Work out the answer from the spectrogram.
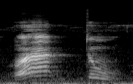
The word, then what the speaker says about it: Ventoux: En Corse, la voix tombe toujours sur la dernière syllabe. Ventoux.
